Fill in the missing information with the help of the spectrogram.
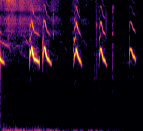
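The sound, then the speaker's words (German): A small wader, grey-brown above and almost white below, stalking on long thin legs, calls: a series of five or six sharp, high, downward-slurred notes at an even pace, clear over a low rumbling background, with no voices. “dann halten Sie mal Ausschau nach so einem oberseits graubraunen und unterseits fast weißen, auf langen, dünnen Beinen stelzenden kleinen Vogel. Der ruft in etwa so hier”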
